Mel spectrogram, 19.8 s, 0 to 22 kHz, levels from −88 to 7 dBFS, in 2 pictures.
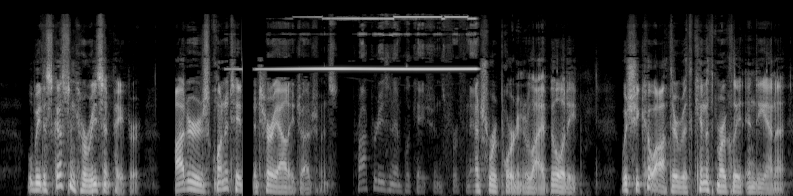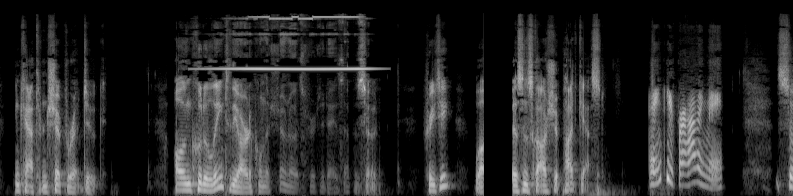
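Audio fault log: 2.80–6.01 s loudspeaker feedback squeal: a steady 5.2 kHz tone swells over about 1.5 s to about 10 dB above the speech, unlike a fixed hum that never builds.
3.02–3.19 s stream reconnect: 111 ms of silence, then speech resumes roughly 0.1 s further on, so material is skipped rather than repeated as in a stutter.
12.26–14.79 s loudspeaker feedback squeal: the same 5.2 kHz tone grows within about a second to about 5 dB above the speech, reaching its full level before it stops.
15.95–16.32 s stream reconnect: 322 ms of silence, after which speech picks up about 0.3 s later, a jump forward instead of a plain dropout.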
